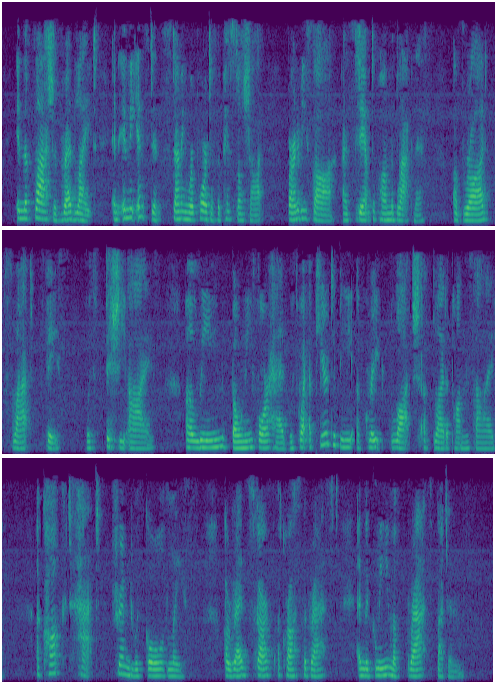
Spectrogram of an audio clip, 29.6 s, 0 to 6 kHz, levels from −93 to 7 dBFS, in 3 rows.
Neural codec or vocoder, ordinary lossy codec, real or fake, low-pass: none; AAC, 24 kbps; real; 5.4 kHz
